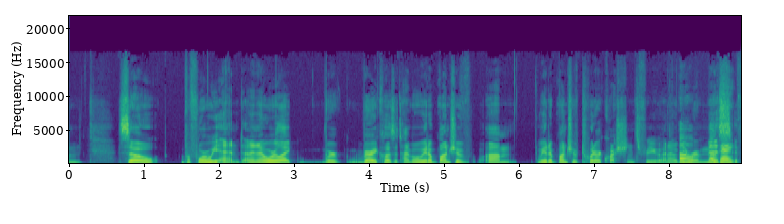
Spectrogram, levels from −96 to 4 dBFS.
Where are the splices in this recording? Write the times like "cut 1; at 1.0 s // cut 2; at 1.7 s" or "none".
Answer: none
